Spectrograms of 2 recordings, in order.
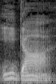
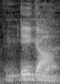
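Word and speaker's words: Eegah: Well, one of them is called E-Ga. It's spelled E-E-G-A-H exclamation point. Yeah. E-Ga, yeah.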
